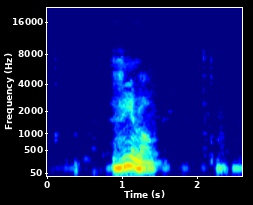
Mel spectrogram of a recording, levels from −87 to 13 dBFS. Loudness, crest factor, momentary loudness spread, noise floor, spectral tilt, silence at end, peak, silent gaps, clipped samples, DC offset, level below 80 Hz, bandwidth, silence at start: -24 LUFS; 16 dB; 21 LU; -70 dBFS; -8.5 dB/octave; 0.3 s; -12 dBFS; none; under 0.1%; under 0.1%; -64 dBFS; 7.6 kHz; 0.85 s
